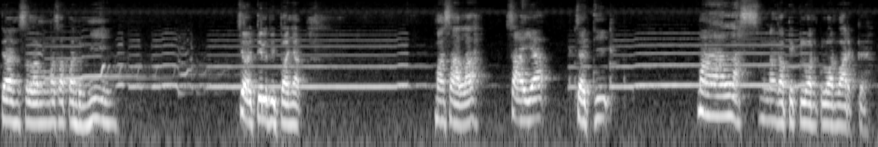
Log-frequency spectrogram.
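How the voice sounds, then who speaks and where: An actor playing a self-important middle-aged village head who lectures and gossips, recorded with roomy echo and faint music. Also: male voice, on the high side, fairly even intonation, takes it slowly, long pauses.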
